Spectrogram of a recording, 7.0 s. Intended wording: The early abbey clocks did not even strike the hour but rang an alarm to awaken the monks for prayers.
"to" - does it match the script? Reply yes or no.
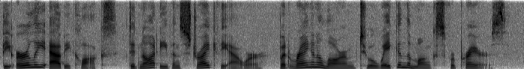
yes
